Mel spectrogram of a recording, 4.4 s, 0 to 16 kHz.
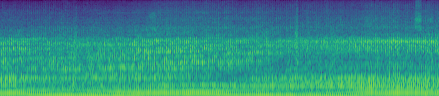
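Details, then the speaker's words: Ford Focus ST/XR5 Turbo idling after exhaust leak repair: even, steady idle with no exhaust puffing or ticking, much quieter than before; earlier misfire and cutting out linked to the leak. "Moment of Truth let see how we do see if our little exhaust misfire problems gone come on ah much quieter"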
